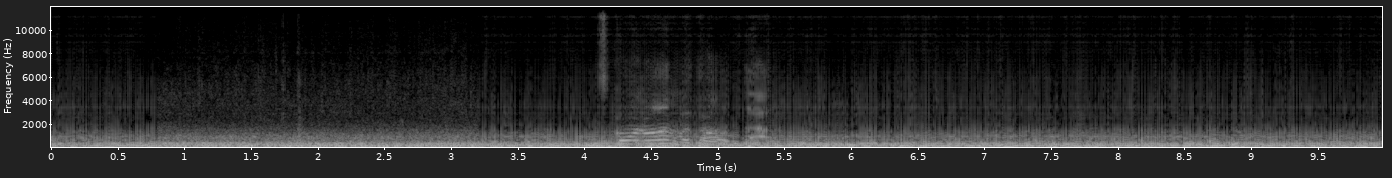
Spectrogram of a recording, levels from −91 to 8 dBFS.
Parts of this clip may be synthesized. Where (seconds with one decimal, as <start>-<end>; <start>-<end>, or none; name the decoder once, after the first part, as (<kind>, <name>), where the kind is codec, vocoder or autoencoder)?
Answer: 0.0-0.8 (vocoder, BigVGAN v2); 3.2-10.0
